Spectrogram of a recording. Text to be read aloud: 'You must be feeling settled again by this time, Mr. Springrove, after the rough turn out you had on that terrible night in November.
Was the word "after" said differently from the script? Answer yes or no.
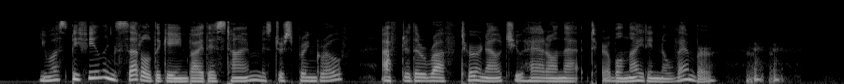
no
